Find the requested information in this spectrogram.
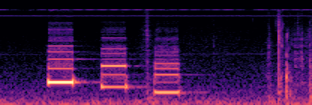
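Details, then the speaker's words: AED power-off tone from a Medtronic LIFEPAK automated external defibrillator during a training inspection: three descending electronic tones after the power button is held for a few seconds. "now turn the device off hold this button for a few seconds until you"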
